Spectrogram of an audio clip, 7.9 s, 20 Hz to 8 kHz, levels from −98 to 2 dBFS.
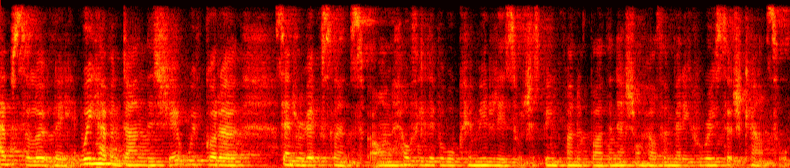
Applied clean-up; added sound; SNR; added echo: none; none; none; reverberation time 0.8 s.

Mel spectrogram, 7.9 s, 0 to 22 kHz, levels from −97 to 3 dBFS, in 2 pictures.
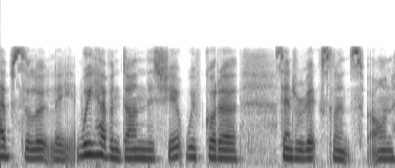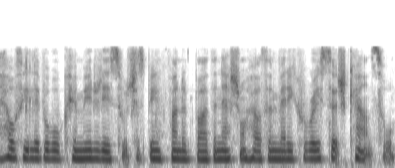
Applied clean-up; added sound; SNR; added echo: none; none; none; none.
